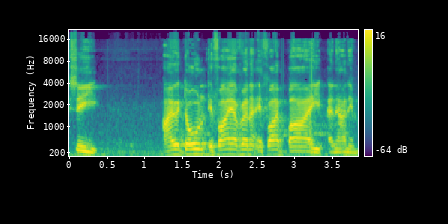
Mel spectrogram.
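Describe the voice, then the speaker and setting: At a fairly slow pace, a man talks in a bright, sharp tone with fairly even intonation. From northern England, Wigan. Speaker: livestreamer. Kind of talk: casual livestream chat.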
